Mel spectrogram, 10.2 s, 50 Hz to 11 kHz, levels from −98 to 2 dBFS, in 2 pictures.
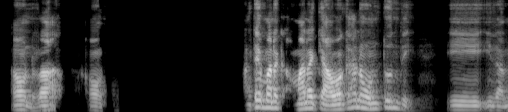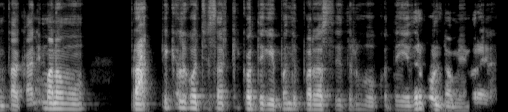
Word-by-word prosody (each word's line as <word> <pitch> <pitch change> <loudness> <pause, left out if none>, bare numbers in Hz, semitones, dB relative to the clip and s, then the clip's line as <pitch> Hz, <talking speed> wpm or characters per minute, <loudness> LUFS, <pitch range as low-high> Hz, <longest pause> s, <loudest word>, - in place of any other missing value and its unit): అవును. 135 0 +1
రా 125 - +7 0.4
అవును. - - -7 1.4
అంటే 205 - +2
మన 190 -1 +10 0.2
మనకి 170 +1 +5
అవగాహన 190 +8 +5
ఉంటుంది. 185 +3 -5 0.5
ఈ - - -4 0.3
ఇదంతా 235 - -5
కానీ, 145 - -7
మనం 160 -1 +3 0.7
ప్రాక్టికల్‌గా 185 -1 +1
వచ్చేసరికి 175 -1 -7
కొద్దిగా 160 -2 -1
ఇబ్బంది 155 +1 -10
పరస్థితులు 135 0 -6 0.2
కొద్దిగా 130 -1 -14
ఎదుర్కొంటాం 140 -8 -3
ఎవరైనా. 115 +1 -11
155 Hz, 120 wpm, -25 LUFS, 135-175 Hz, 1.4 s, మన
